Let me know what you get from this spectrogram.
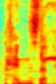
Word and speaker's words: Penza: Let me pronounce it correctly. Penza, P-E-N-Z-A.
